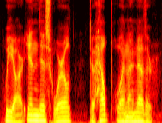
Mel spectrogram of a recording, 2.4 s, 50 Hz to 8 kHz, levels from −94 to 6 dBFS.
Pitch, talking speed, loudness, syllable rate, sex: 105 Hz, 220 wpm, -16 LUFS, 6.6 syllables/s, male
